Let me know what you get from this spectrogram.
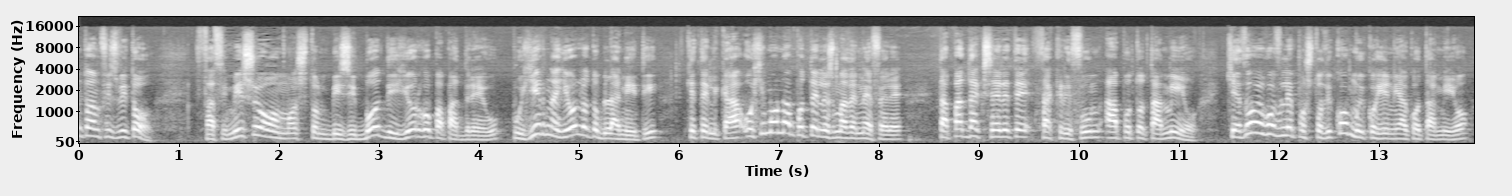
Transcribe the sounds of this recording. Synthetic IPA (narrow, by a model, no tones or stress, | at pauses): t̪o̞ɐɱfizvit̪o̞ | θɐθimiso̞o̞mo̞st̪o̞mbizibo̞d̪iʝo̞ɾɣo̞pɐpɐnd̪ɾe̞upuʝiɾnɐʝeo̞lo̞t̪o̞blɐnit̪i | ce̞t̪e̞likɐo̞çimo̞noɐpot̪e̞le̞zmɐðe̞ne̞fe̞ɾe̞t̪ɐpɐnd̪ɐkse̞ɾe̞t̪e̞θɐkɾiθunɐpo̞t̪o̞t̪ɐmio̞ | ceeðo̞e̞ɣo̞vle̞post̪o̞ðiko̞muiko̞ʝe̞niɐko̞t̪ɐmio̞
